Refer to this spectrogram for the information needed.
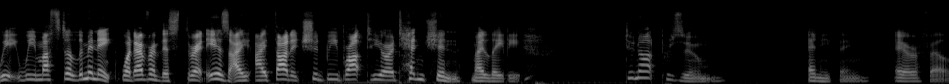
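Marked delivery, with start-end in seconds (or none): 6.2-9.5 rumbling god voice, quieter and slower. A deity answers Arafel's report of a threat, in a rumbling deity voice. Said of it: "the rumble of a deity's voice shakes your very bones".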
